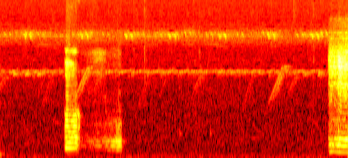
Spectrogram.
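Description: Night insects, crickets, keeping up a steady high trill at two pitches, with a few faint chirps. A short voice-like burst breaks in about a second in.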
